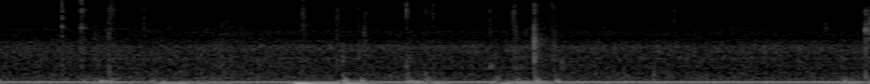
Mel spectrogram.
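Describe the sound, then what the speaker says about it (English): Keys tapped on a computer keyboard in a short burst of quick, irregular clicks, close and moderately loud over a steady low hum, with no talking. "I'll type it out."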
